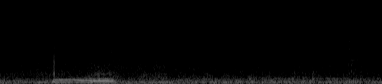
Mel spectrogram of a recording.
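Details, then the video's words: Female dog asleep on a couch, snoring; one soft, low rumbling snore about half a second long, then a steady quiet low hum with no other clear sounds. "My #Dog Gracie is #Snoring While #Sleeping On Couch"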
